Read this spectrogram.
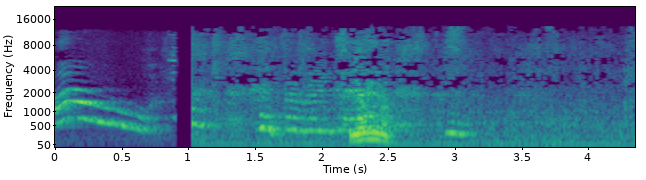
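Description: A small dog whines and yelps close by.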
